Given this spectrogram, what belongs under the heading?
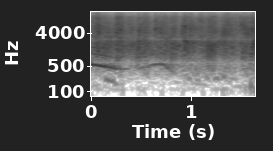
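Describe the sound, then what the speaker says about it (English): Audience applause at a film screening Q&A, steady dense clapping throughout a short burst with a faint voice briefly audible over it. "Another round of applause."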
